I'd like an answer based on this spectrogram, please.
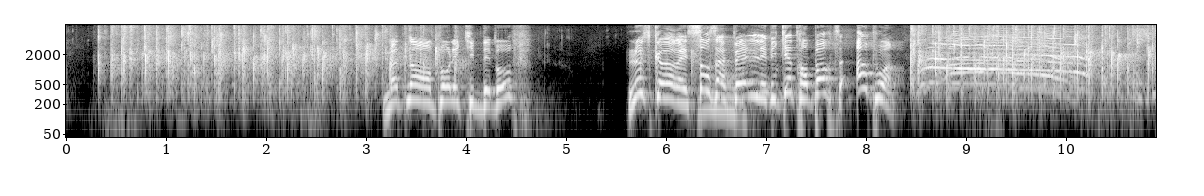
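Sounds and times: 
audience applause: 0:00.3 - 0:03.8, 0:08.4 - 0:10.8
speech: 0:03.2 - 0:04.7, 0:05.6 - 0:08.4.

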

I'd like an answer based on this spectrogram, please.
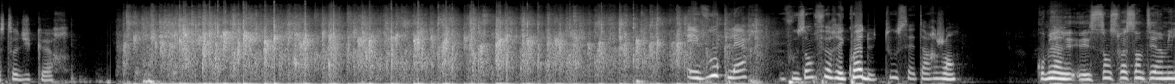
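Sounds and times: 
speech: 0:00.0 - 0:00.9, 0:06.9 - 0:09.7, 0:10.4 - 0:11.7
audience applause: 0:01.2 - 0:07.7.

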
